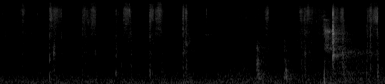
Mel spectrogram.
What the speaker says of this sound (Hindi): कार्ड्स मैं इंट्यूटिवली निकालूंगी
